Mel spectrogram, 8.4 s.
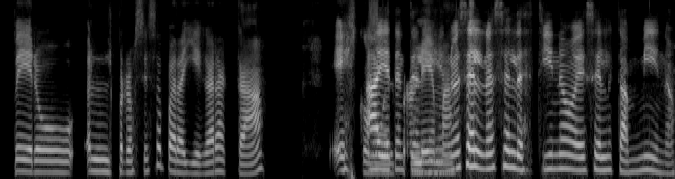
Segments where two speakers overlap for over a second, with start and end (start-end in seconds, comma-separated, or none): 4.6-5.8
